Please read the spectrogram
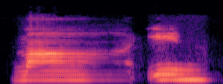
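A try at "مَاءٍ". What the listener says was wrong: ఇంకా దీర్ఘం తీయాలి.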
